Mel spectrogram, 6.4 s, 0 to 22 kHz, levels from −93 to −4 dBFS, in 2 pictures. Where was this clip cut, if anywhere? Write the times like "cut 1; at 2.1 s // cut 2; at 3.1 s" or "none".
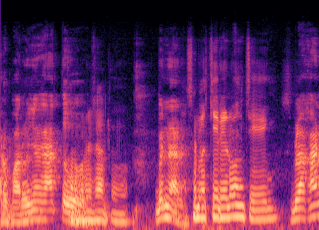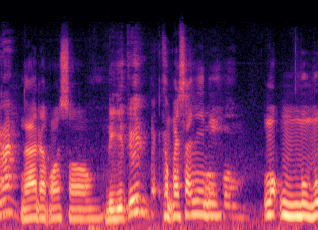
cut 1; at 1.9 s // cut 2; at 3.2 s // cut 3; at 4.7 s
